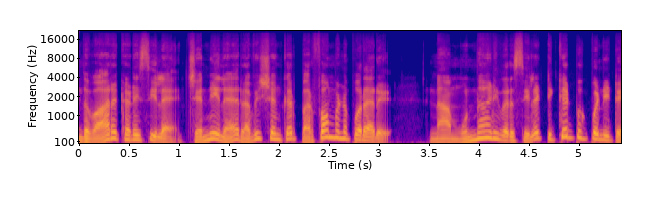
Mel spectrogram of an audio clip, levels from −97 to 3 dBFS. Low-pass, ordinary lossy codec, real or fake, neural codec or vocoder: 19.8 kHz; none; fake; codec, 44.1 kHz, 7.8 kbps, DAC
